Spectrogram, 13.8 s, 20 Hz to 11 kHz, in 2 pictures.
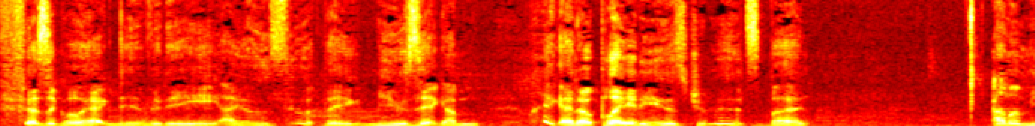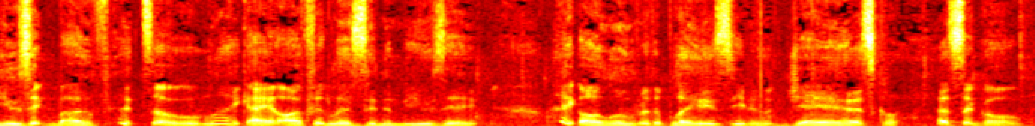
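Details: Adult man with abductor spasmodic dysphonia; voice breaks began 14–15 years ago, about a month after severe flu following a flu shot; treated mainly with Botox injections with hit-or-miss results; voice varies day to day.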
